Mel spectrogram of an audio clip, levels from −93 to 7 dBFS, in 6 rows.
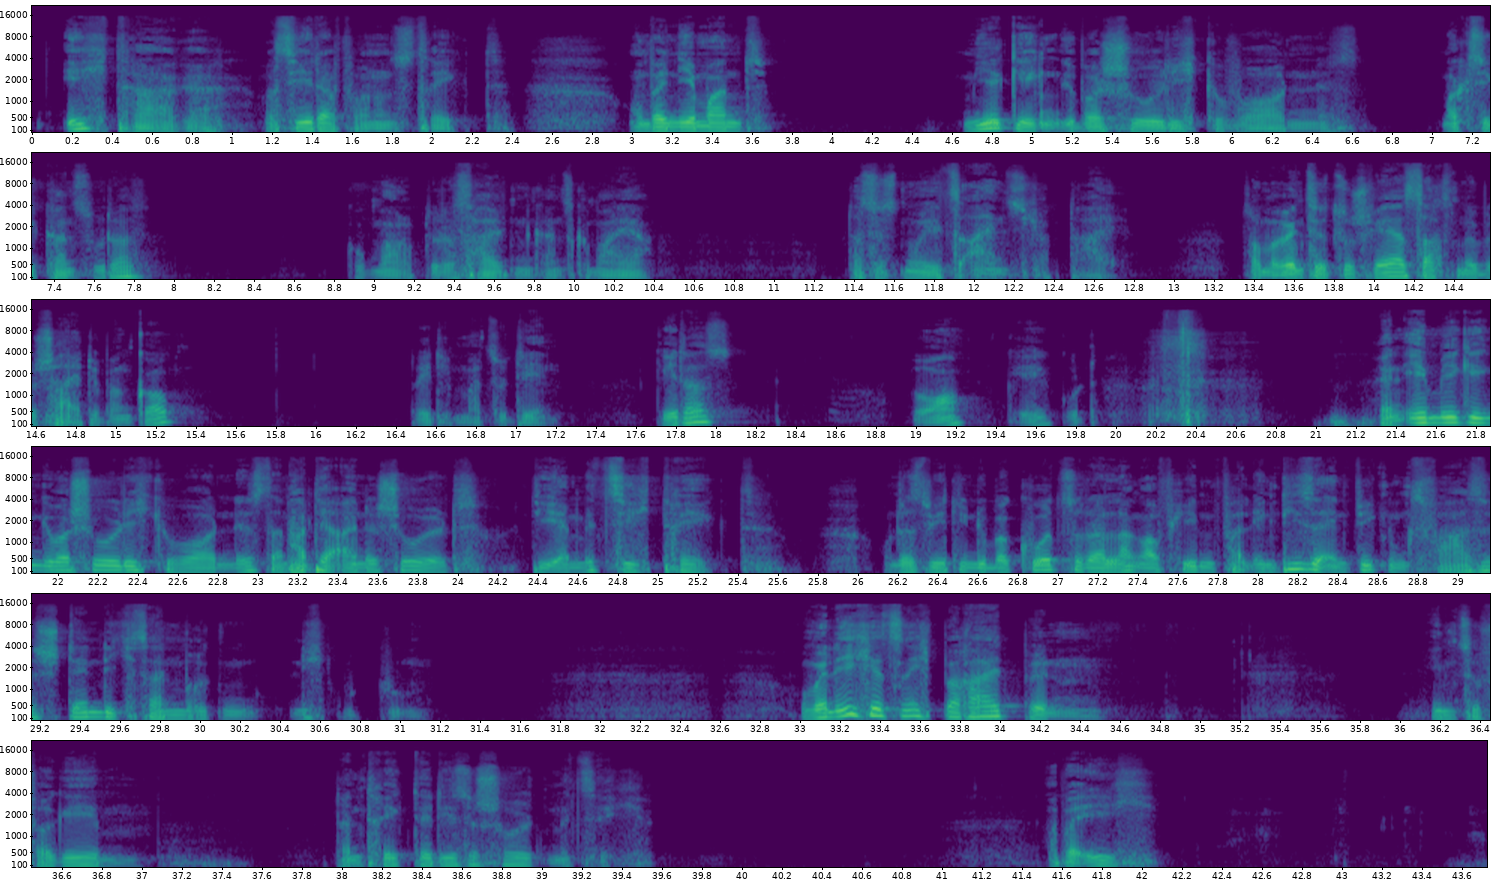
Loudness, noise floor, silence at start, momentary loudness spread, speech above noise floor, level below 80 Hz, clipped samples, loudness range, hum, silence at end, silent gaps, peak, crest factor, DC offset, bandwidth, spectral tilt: -33 LUFS; -86 dBFS; 0.15 s; 20 LU; 53 dB; -66 dBFS; under 0.1%; 11 LU; none; 1.7 s; none; -12 dBFS; 22 dB; under 0.1%; 15.5 kHz; -6 dB/octave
